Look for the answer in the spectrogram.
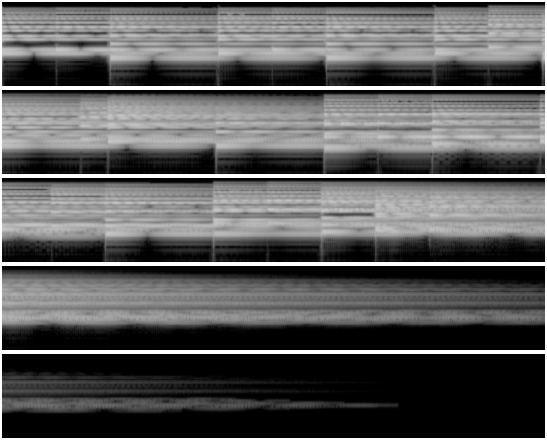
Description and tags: jinglebell chime
chime, jinglebell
